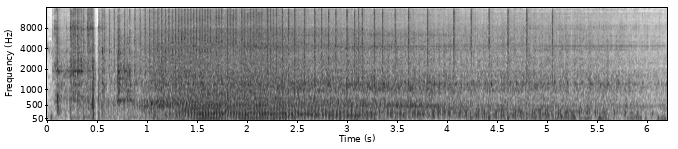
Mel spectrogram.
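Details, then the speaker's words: Mini-bike small engine, first start attempt after sitting 6 years, new gas, spark plug good, sprayed with starting fluid: catches with a few sharp pops, revs briefly, then sputters and fades; won't stay running, cause unconfirmed; owner next cleans air filter. "oh it's almost there it wants to live so bad okay oh we're getting there"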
